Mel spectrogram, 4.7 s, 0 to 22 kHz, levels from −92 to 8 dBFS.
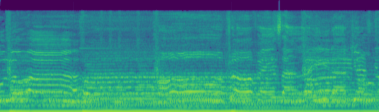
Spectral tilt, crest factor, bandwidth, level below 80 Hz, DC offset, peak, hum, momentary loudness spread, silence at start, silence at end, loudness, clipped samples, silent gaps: -3.5 dB/octave; 12 dB; 15.5 kHz; -36 dBFS; 20%; 0 dBFS; none; 4 LU; 0 s; 0 s; -11 LUFS; under 0.1%; none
